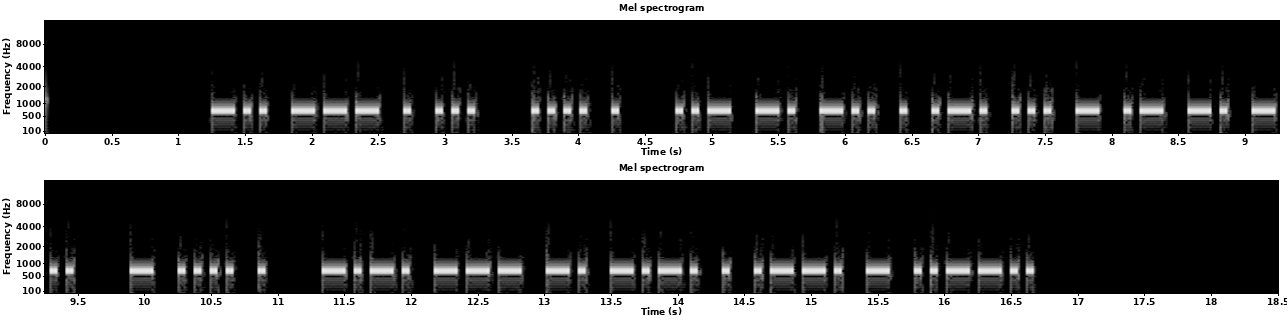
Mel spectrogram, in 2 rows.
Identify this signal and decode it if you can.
Morse code, heard as a keyed tone, about 20 wpm, 700 Hz. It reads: DOES HE UNDERSTAND THE CONCEPT?
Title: Sentences from Top 1100 Words 20wpm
